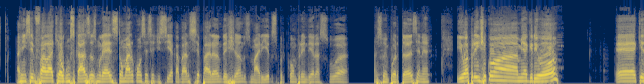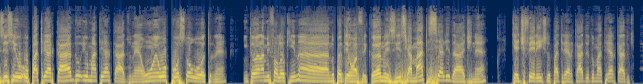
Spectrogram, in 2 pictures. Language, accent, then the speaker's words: Portuguese; Rio Grande do Sul, Brazil; sou do Rio Grande do Sul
